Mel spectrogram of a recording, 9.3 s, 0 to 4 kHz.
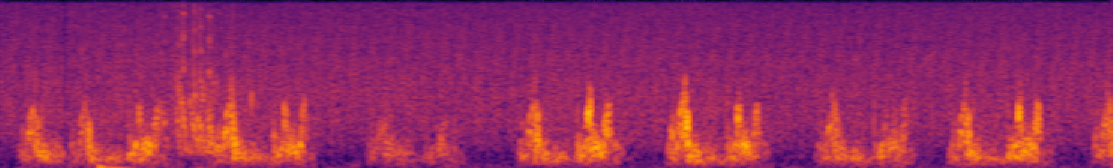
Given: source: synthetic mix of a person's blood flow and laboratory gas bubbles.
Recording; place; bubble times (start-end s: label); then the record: Doppler ultrasound of blood flow; precordium
1.32-1.99 s: bubbles
2.07-2.14 s: bubbles
From the record:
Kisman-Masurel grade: 211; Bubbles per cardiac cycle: several, 3 to 8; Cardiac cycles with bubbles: 1 to 10%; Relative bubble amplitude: barely perceptible (0.100 to 0.250); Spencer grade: 1 (occasional bubble signal discernible with the cardiac motion signal, with majority of cardiac periods free of bubbles); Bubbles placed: anywhere in the cardiac cycle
